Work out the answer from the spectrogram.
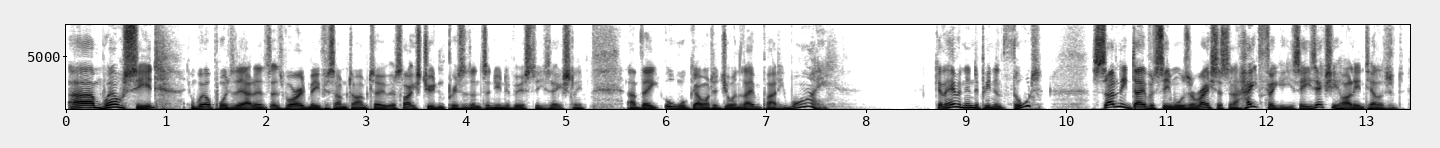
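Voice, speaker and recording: A man's voice: mid-range voice, big pitch swings, fast, no echo, studio quality. A man, hosting a podcast with a blunt, opinionated monologue. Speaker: podcast host.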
